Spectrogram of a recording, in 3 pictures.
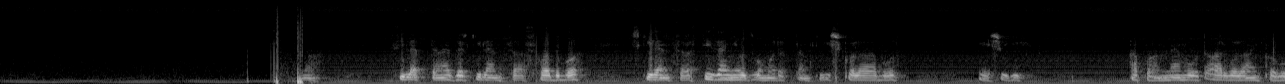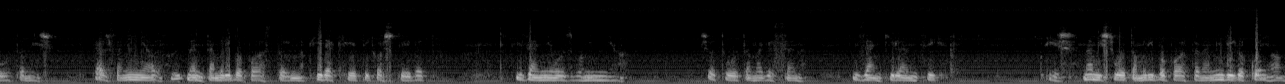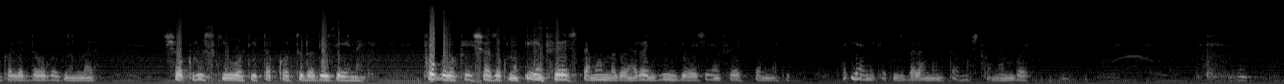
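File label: dialect collections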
